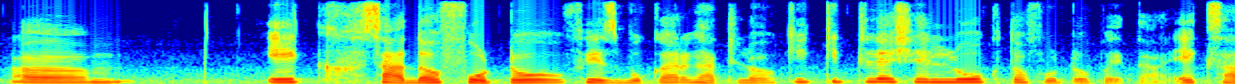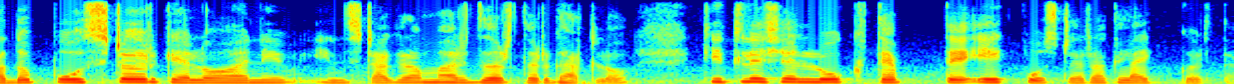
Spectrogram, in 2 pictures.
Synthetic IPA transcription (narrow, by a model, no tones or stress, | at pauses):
eksad̪ʱɔfoʈofes̬bukaɾɡʱat̪lɔkikit̪leɕɛ̃lokt̪ɔfoʈopəjt̪a̰ʔeksad̪ɔposʈəɾkɛlɔaɽ̃iinsʈaɡɾamaɾd͡zəɾt̪əɾɡʱat̪lɔkit̪lɛɕɛ̃lokt̪et̪eʔek̚posʈəɾaklaikːəɾt̪a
